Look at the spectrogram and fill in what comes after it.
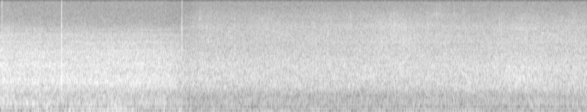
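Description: A train running at a railway station, with a steady hum that fades about three and a half seconds in, leaving an even low rumble. Two sharp clicks, about a second and two and a half seconds apart.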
